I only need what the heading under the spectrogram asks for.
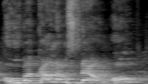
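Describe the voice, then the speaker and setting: A supporting crosstalk performer with a high voice that swings widely in pitch. The performer answers with quick interjections and bursts of song on stage. The sound is heavily echoey, as if in a big hall. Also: very animated, bright, forceful tone, raised voice, distant mic. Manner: quick interjections, sings snippets.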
